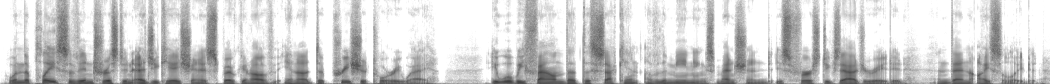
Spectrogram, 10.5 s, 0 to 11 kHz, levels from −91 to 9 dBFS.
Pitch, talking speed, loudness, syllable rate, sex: 95 Hz, 175 wpm, -22 LUFS, 5.6 syllables/s, male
